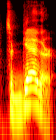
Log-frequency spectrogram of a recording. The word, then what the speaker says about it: together: Donc ici, TO, ici, ça ne se dit pas tout, c'est t, t. C'est vraiment court dans l'anglais américain. D'accord? T. Et là, l'accent tonique, il va être sur la 2e syllabe. D'accord? Donc, je vais vous mettre une petite flèche ici pour vous dire que l'intonation, elle monte. Together.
